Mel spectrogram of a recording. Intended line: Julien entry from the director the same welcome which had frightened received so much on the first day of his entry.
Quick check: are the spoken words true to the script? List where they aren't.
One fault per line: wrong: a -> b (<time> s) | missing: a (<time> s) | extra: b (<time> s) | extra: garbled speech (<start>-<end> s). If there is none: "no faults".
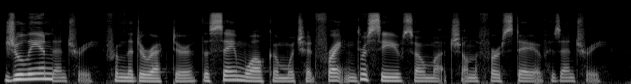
no faults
